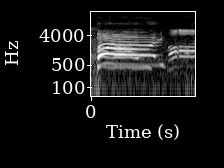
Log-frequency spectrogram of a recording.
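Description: A child's voice holding a long, steady sung note for about a second, followed by a second held note about a second and a half in.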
